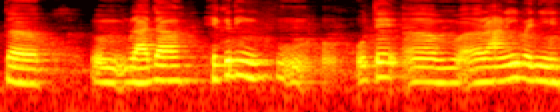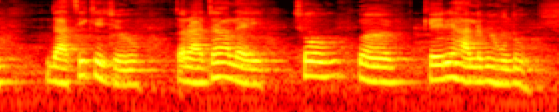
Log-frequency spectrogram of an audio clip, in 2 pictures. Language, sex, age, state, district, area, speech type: Sindhi, female, 45-60, Maharashtra, Mumbai Suburban, urban, spontaneous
